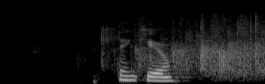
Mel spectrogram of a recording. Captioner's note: audience applauds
